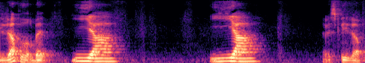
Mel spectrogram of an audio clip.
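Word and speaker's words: ia: to I a and I a is pronounced like y a yah yah if you think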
